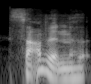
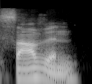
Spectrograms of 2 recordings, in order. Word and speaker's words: Samhain: Savin, das ist der keltische Name dessen, was dann später mal Halloween geworden ist. Aha. Äh, wenn das Samhain steht, das heißt eigentlich Savin, weil das ja. keltisch ausgesprochen wird.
